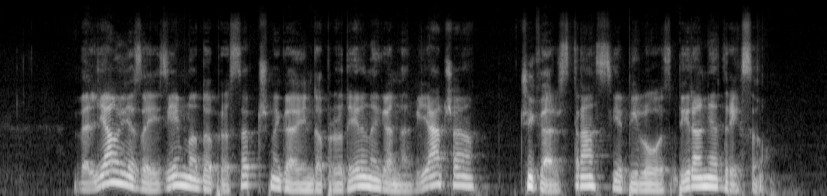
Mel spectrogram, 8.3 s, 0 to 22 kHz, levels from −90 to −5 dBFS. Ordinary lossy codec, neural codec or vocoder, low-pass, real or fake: none; codec, 44.1 kHz, 7.8 kbps, DAC; 19.8 kHz; fake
